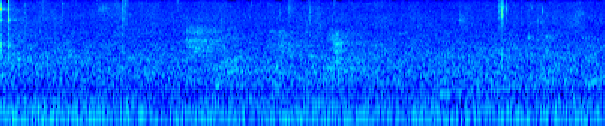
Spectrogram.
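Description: Steady low room hum of a busy public hall, with faint, indistinct voices in the background.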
